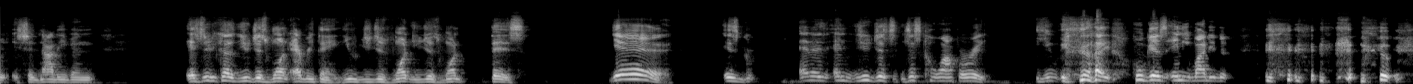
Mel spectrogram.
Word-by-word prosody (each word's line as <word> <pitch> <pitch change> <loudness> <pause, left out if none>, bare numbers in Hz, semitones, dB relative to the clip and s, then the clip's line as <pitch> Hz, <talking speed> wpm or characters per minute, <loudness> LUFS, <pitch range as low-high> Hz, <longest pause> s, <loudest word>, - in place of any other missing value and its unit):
it 110 - -7
should 110 -2 -1
not 115 0 -3
even 110 -3 -6 0.9
it's 140 +1 +1
just 170 0 0
because 170 -3 +2
you 160 +3 -2
just 145 -5 +2
want 145 -1 +1
everything. 115 -7 -2
You 125 +3 -2
you 115 +1 -6
just 115 -5 -3
want 140 -4 0
you 110 - -8
just 120 -5 -3
want 130 +1 -4 0.3
this. 110 -6 +1 0.8
Yeah. 230 0 +5 0.5
It's 160 -4 +1
g - - -14 0.5
and 180 +2 -5
it 180 -4 -7
and 180 -5 -8
you 200 +4 -1
just 365 - -2
just 185 0 -2
cooperate. 165 - -3 0.4
You 160 +4 -8 0.4
like, 320 - +7 0.2
who 215 0 +4
gives 200 0 +7
anybody 185 - +1 0.5
the 415 -5 +1
155 Hz, 150 wpm, -20 LUFS, 120-185 Hz, 0.9 s, like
